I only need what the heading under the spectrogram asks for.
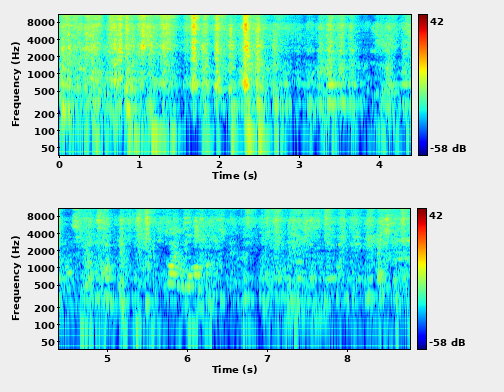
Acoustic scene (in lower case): kitchen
